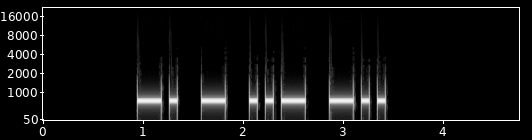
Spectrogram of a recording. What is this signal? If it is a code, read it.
Morse code, heard as a keyed tone, about 15 wpm, 700 Hz. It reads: NTUD
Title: All Cut Numbers - 4-Digit 15wpm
